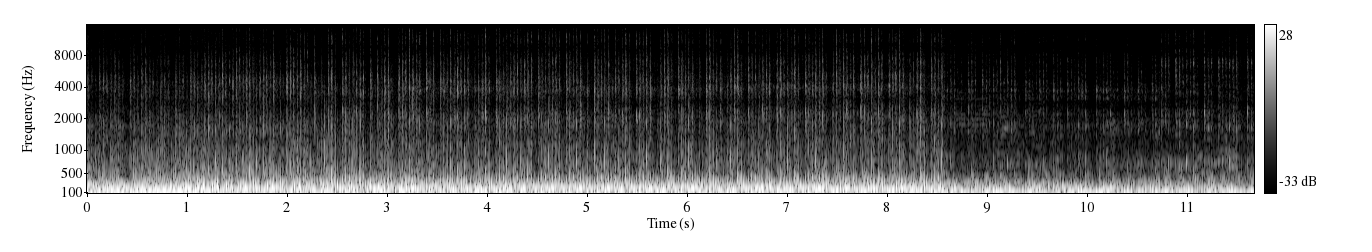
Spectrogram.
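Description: Large vintage car engine with exposed overhead-cam valve gear running steadily at a low, even speed through a long straight exhaust pipe. About eight and a half seconds in the sound turns duller while the low engine note carries on.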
